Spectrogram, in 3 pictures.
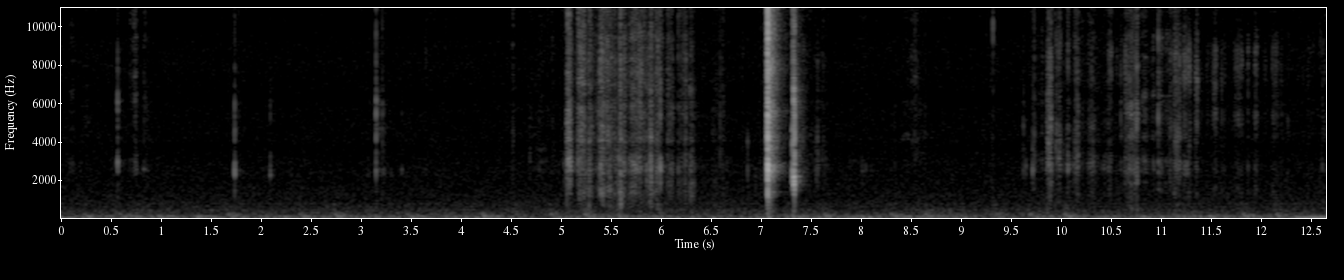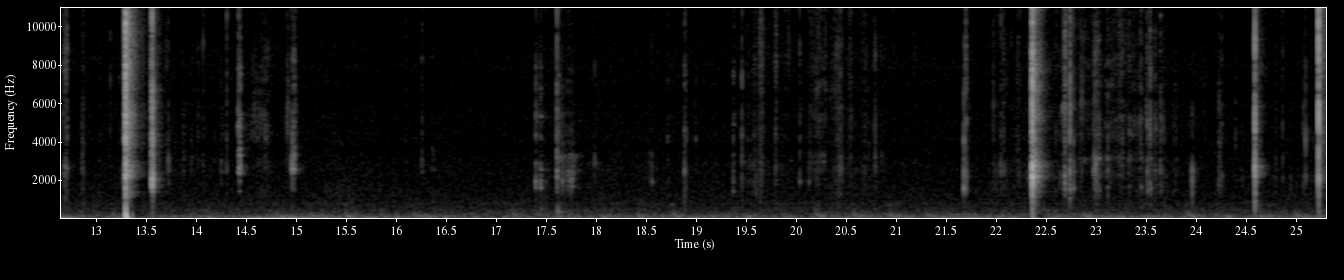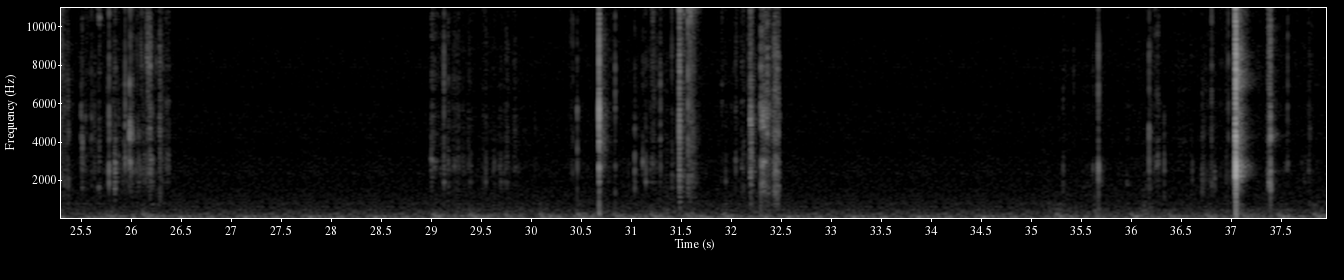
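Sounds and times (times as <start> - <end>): paper rustling: 5.0 - 6.7.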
